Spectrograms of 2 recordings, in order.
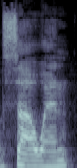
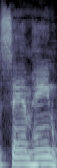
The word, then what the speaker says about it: Samhain: version of an even older holiday called sawwen spelled samhain but on the internet i found out if you pronounce it samhain witches will get mad and i don't want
